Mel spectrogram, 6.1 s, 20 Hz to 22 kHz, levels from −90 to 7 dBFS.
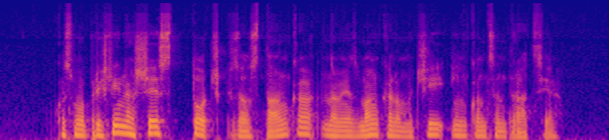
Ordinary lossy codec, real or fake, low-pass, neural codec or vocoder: Opus, 16 kbps; real; 19.8 kHz; none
